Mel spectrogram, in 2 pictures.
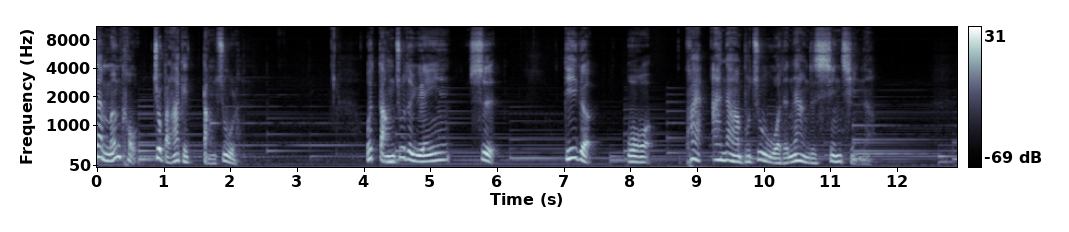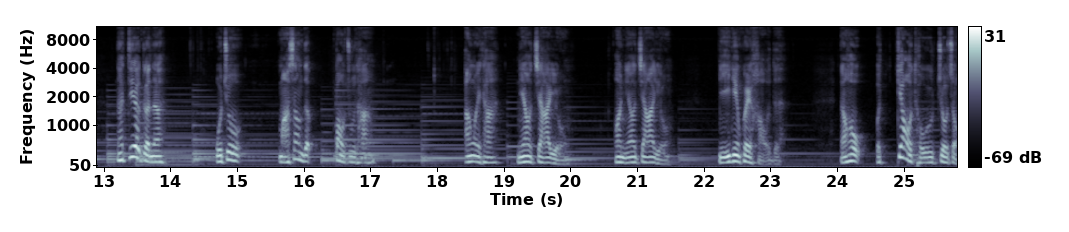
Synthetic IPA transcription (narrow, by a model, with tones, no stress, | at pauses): t͡sa˥˩ɪmə˧˥nkʰo˨˩˦ʊt͡ɕjo˥˩ʊpa˨˩t̪ʰa˥ke˧˥ɪt̪ɑ˨˩ŋʈ͡ʂu˥˩lə̰˩ | wɔ˧˦t̪ɑ˨˩ŋt͡su˥˩d̪ə˨ɥɛ˧˥ni˥n | ʂɻ̩˥˩ | t̪i˥˩i˥ɡə˨ | wɔ˨˩ | kʰwa˥˧ɪa˥˧nna˥˩pu˧ʈ͡ʂu˥˩wɔ˨˩d̪ə˦na˥˧jɑ˥˩ŋd̪ə˩ɕi˥nt͡ɕʰḭ˨˩nnə̰˧ | na˥˧t̪i˥ə˥˩ɡə˨nə˨ | wɔ˨˩t͡ɕjo˥˩ʊ | ma˨˩ʂɑ˥˩ŋd̪ə˨pɑ˥˧ʊt͡su˥˧t̪ʰa˥ | a˥nwe˥˩ɪt̪ʰa˥ni˨˩jɑ˥˩ʊt͡ɕja˥jo˧˦ʊ | ɔ˥˧ni˨˩jɑ˥˩ʊt͡ɕja˥jo˧˦ʊ | ni˨˩i˧˥t̪i˥˧ŋxwe˥˩ɪxɑ̰˨˩ʊd̪ə˦ | ɻa˧˥nxo˥˩ʊwɔ˨˩t̪jɑ˥˩ʊt̪ʰo˧˥ʊt͡ɕjo˥˩ʊt͡so˨˩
